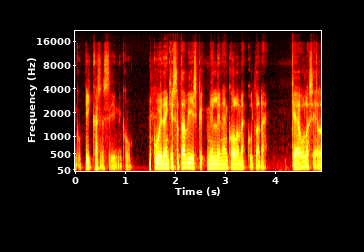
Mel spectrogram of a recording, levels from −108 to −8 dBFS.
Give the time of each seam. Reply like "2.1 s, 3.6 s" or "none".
1.5 s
